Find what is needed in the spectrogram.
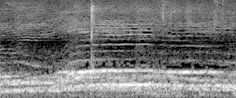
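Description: A group of preschool children singing together, holding long notes, with a small click about a second in.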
